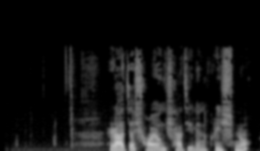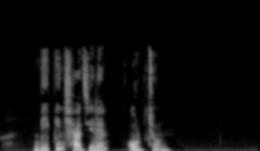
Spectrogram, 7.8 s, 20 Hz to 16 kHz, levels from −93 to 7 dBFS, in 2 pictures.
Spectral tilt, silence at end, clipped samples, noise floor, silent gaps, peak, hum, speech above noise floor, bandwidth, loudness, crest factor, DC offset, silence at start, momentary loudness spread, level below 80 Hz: -5.5 dB/octave; 1.35 s; under 0.1%; -73 dBFS; none; -2 dBFS; none; 51 dB; 11.5 kHz; -23 LUFS; 22 dB; under 0.1%; 1.65 s; 14 LU; -74 dBFS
